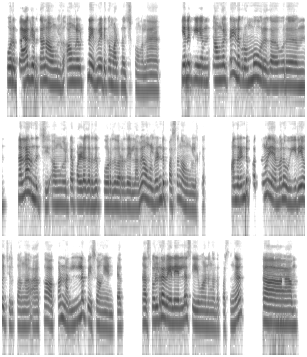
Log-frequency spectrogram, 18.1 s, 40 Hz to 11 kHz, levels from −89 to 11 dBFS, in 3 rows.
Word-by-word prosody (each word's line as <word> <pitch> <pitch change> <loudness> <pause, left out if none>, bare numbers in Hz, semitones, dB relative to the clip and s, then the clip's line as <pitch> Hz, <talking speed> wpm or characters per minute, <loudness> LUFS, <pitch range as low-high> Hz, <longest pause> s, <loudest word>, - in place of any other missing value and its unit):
ஒரு 225 - +3
பேக் 220 +5 +8
எடுத்தாலும் 230 -1 +1
அவங்களுக்கு. 200 0 -4
அவுங்கள 225 0 +1
விட்டு 225 +6 -12
நான் 255 -3 +6
எதுவுமே 225 +1 +1
எடுக்க 210 0 -5
மாட்டேன்னு 185 0 -5
வச்சுக்கோங்களேன். 160 -2 -7 0.6
எனக்கு 260 -2 +3
என் 230 -1 -2 0.2
அவங்கள்ட்ட 250 +4 -1
எனக்கு 255 -4 +1
ரொம்ப 245 +4 -1
ஒரு 215 -3 -1
க - - +1 0.2
ஒரு 200 0 -3 0.2
ம் 185 - -4 0.4
நல்லாயிருந்துச்சு. 260 - +3
அவங்கள்ட்ட 190 +1 -5
பழகுறது 195 0 +1
போறது 185 0 -4
வரது 175 0 -4
எல்லாமே. 170 +11 -3
அவங்களுக்கு 215 -5 -2
2 265 +2 -1
பசங்க 210 +4 -8
அவங்களுக்கு. 160 -2 -10 0.6
அந்த 230 0 -1
ரெண்டு 290 +5 -1
பசங்களும் 270 +3 -1
என் 210 - -4
மேல 240 +2 -2
உயிரே 210 +4 +2
வச்சுருக்காங்க. 175 -3 -9 0.2
அக்கா, 220 +6 -9
அக்கான்னு 230 +3 -5
நல்லா 200 +11 -1
பேசுவாங்க 175 -3 -5
என்ட்ட. 155 +3 -9 0.4
நான் 195 -1 -1
சொல்கிற 215 +5 +2
வேலையெல்லாம் 200 +4 +6
செய்வானுங்க 170 -2 -4
அந்த 155 - -15
பசங்க. 180 +5 -7 0.6
அ - - +7 0.6
ம் 180 - -12
200 Hz, 165 wpm, -24 LUFS, 180-235 Hz, 0.6 s, பேக்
